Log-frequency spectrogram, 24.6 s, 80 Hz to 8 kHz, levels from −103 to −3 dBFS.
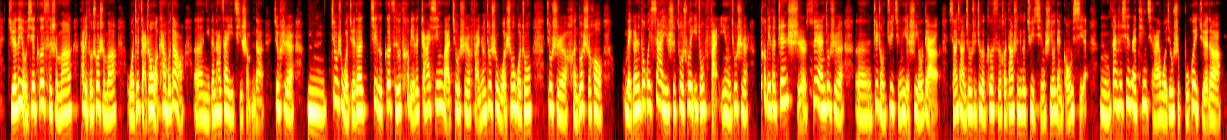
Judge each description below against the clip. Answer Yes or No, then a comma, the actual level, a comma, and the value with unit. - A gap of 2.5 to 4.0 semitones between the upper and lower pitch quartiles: Yes, average, 3.4 semitones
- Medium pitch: No, high, 210 Hz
